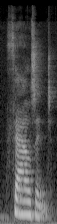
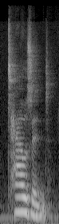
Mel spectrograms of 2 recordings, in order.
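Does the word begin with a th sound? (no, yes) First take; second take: yes; no. First: The first sound is a th sound. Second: The first sound is not a th sound. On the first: The speaker calls it right. "instead of thousand" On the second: The speaker calls it wrong. "a person might be saying something like thousand"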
